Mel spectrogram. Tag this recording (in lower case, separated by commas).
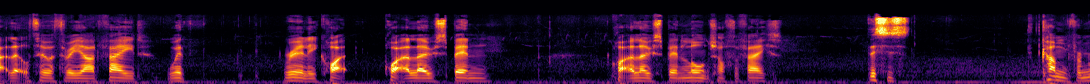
speech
